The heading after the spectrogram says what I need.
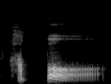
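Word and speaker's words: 発泡: 발음은 합보합니다. 합보.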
